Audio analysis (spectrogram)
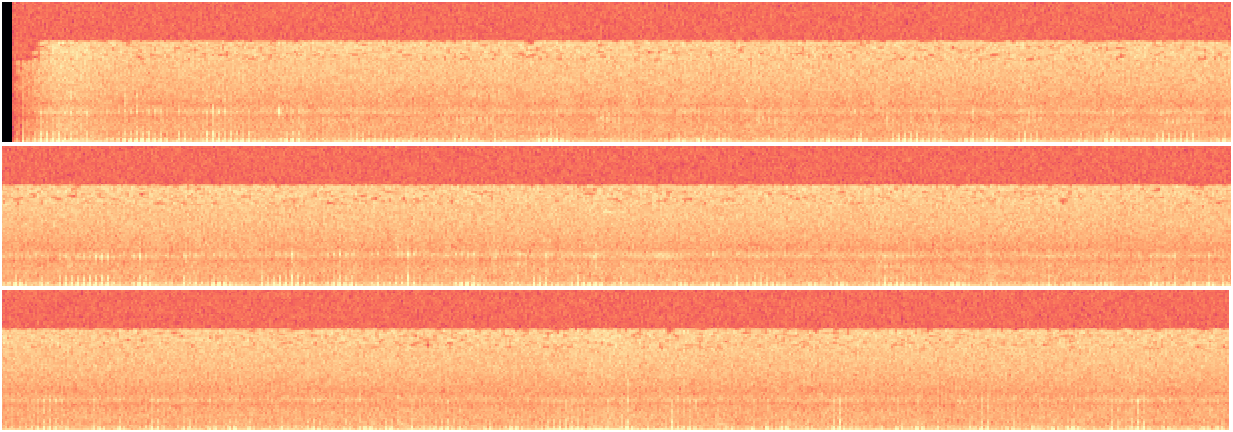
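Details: Domestic cat purring while being rubbed and settling down for a nap: a soft, continuous low rumbling purr, steady and pulsing throughout, in a quiet indoor setting.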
